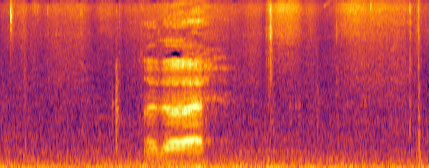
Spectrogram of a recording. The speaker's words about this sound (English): I'm just in the car right now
